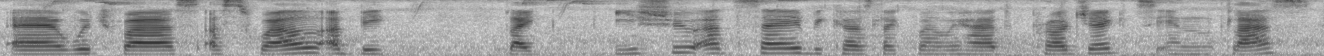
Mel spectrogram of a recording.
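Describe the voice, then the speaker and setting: A Polish woman in her 20s, speaking with a Polish accent, answers questions as a guest in a casual interview. Her middling-pitched voice is unhurried and fairly even, but hesitant, full of fillers and restarts. Faint background noise sits beneath her.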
